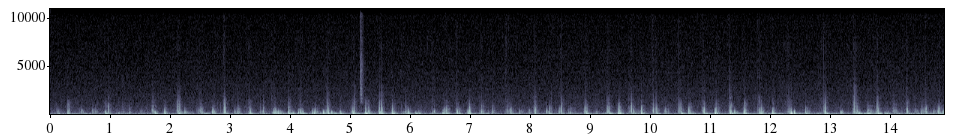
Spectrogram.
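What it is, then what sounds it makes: Metal microphone grille being tapped. Both index fingertips with short nails tap and rub the metal mesh grilles of a stereo pair of small metal pencil condenser microphones, making direct contact with the mics. A steady stream of quick, dull, bass-heavy thumps runs throughout, each dying almost instantly, with a faint scratchy rustle between taps and a few sharper clicks.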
